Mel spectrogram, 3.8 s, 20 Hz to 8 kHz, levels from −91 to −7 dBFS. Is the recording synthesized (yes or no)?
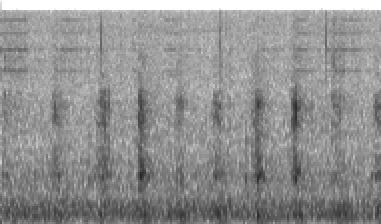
no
